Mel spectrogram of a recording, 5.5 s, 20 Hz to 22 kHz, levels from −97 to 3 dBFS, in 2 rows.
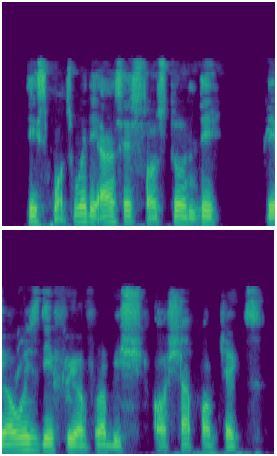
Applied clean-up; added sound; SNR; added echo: neural mask model Resemble Enhance denoiser.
